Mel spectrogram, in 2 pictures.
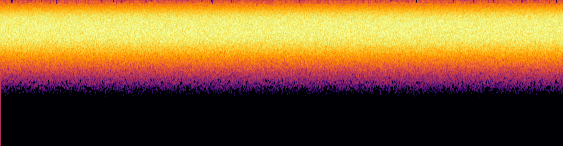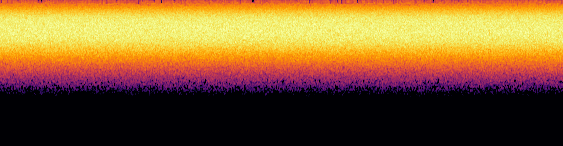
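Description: Steady, unbroken high-pitched hiss like cicadas; a simulated tinnitus sound for comparing with one's own ringing ears.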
